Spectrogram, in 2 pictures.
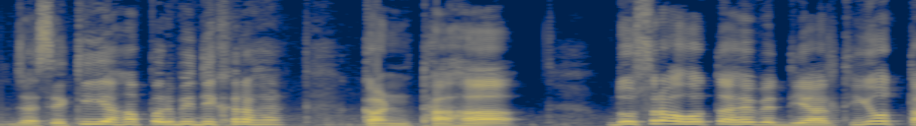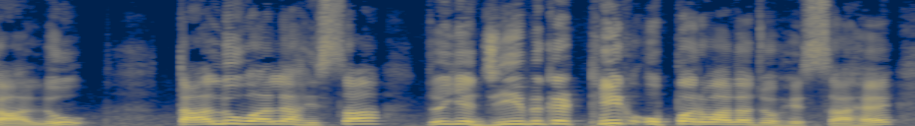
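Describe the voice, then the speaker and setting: High-voiced man teaching patiently. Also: no room sound. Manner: patient, explaining step by step with repeated examples. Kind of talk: classroom lesson.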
